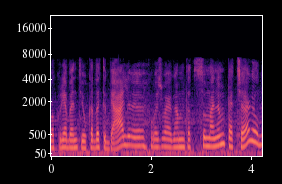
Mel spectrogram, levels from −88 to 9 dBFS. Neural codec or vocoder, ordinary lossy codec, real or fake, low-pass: codec, 16 kHz, 2 kbps, FunCodec, trained on Chinese and English, 25 frames a second; AAC, 48 kbps; fake; 7.2 kHz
